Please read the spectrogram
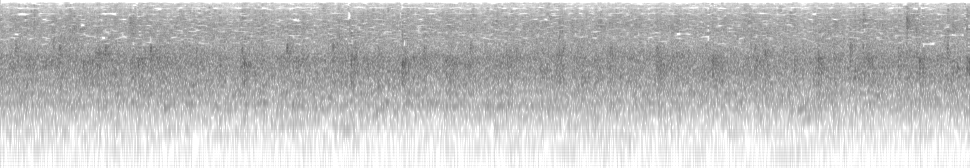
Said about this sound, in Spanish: Sigue el aplauso, sin duda debe de seguir el aplauso. Por demás, interesante e importante esta cátedra.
